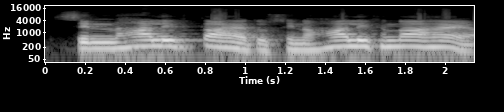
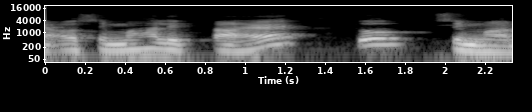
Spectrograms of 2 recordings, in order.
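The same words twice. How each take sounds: First: सिन्हा said with a clear n before ha; teacher contrasting सिन्हा with सिम्हा; Sinha pronunciation. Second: Teacher contrasting सिम्हा with सिन्हा; Simha pronunciation. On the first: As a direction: stress the n sound in सिन्हा. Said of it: "जैसे सिन्हा है". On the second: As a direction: stress the m sound in सिम्हा. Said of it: "वर्तनी में दिया है नरसिम्हा". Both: Shown as a demonstration.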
